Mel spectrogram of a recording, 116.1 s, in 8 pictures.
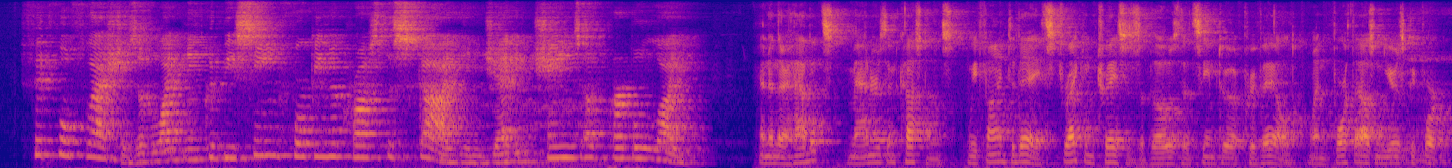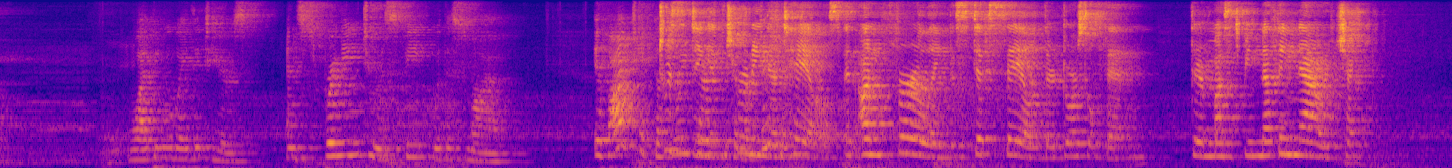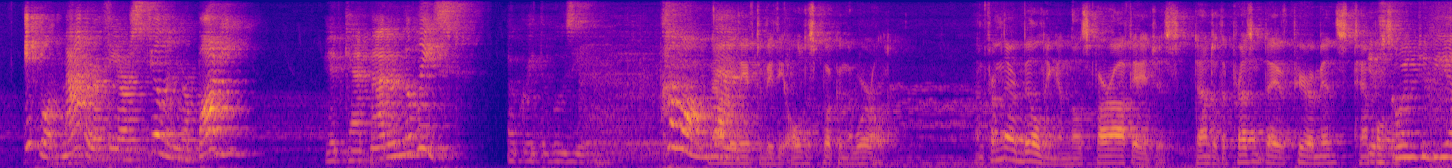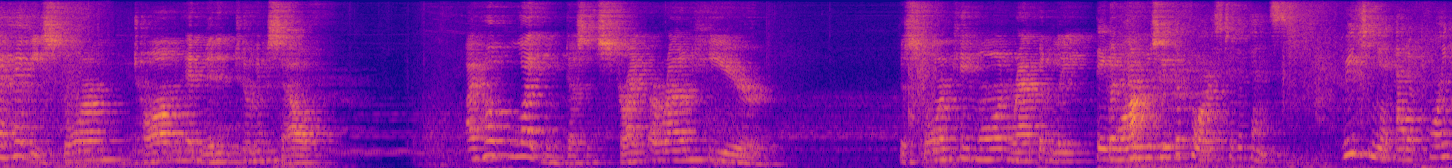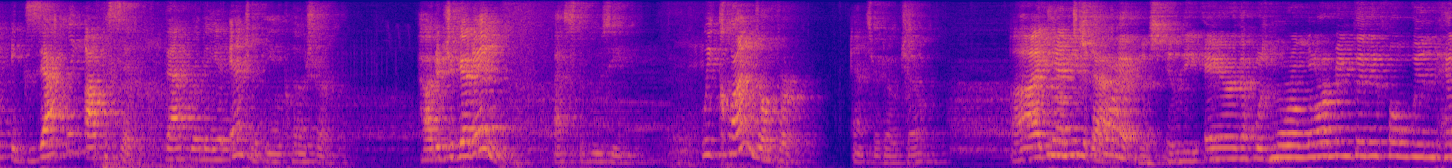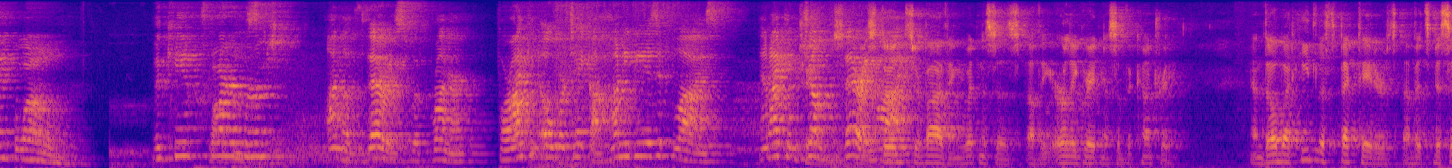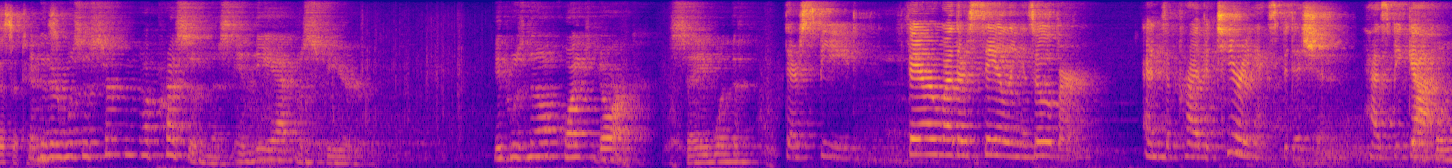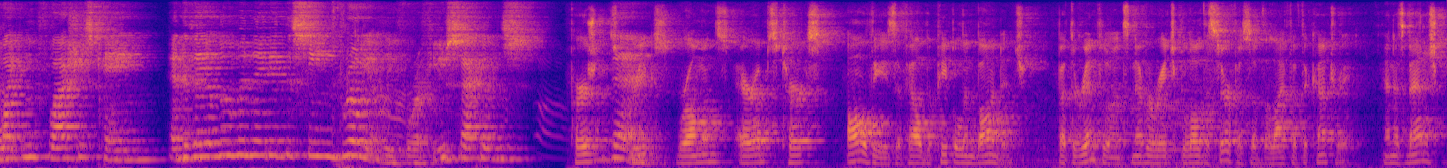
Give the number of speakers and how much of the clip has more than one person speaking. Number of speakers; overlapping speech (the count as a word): four, about 7%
